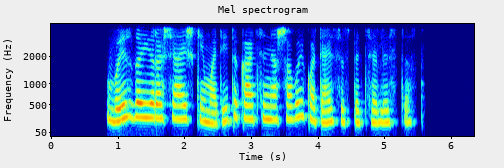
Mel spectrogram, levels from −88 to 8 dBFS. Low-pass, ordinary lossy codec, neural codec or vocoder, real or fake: 3.6 kHz; Opus, 24 kbps; none; real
